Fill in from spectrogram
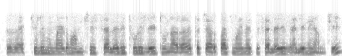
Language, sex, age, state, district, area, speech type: Marathi, male, 30-45, Maharashtra, Amravati, urban, conversation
